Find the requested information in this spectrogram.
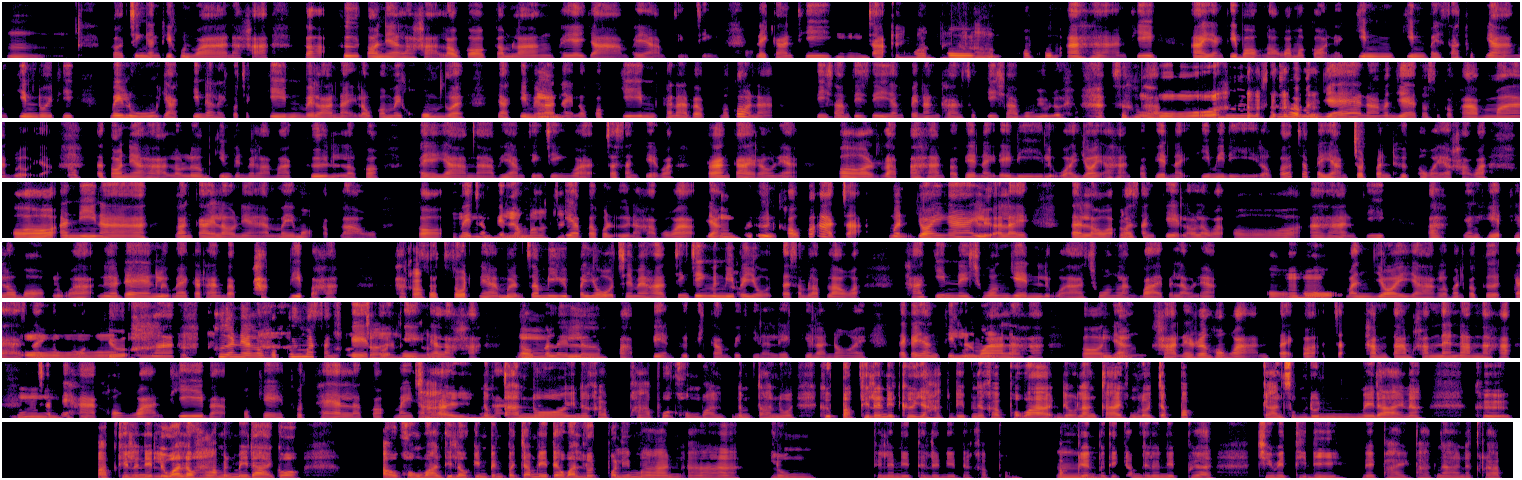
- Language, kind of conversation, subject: Thai, advice, จะเริ่มปรับพฤติกรรมการกินตามสัญญาณของร่างกายได้อย่างไร?
- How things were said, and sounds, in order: other background noise; chuckle; chuckle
